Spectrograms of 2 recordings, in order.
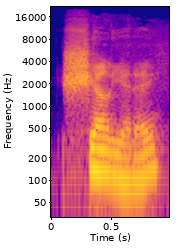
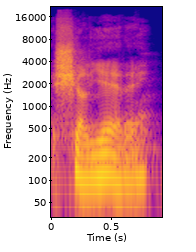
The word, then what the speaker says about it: scegliere: Again, that's pronounced scegliere, not scegliere.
